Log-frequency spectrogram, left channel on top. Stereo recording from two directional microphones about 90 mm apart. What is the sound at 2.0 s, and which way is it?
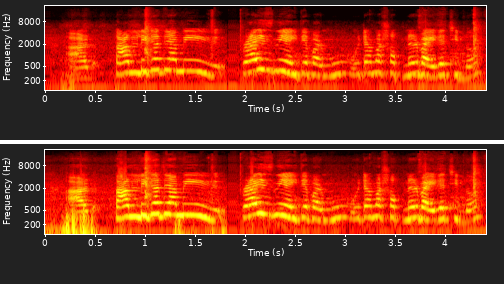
A woman's voice, 50° right (ahead or behind).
